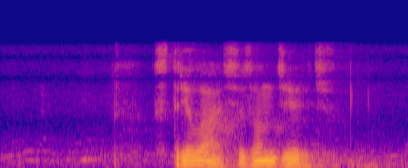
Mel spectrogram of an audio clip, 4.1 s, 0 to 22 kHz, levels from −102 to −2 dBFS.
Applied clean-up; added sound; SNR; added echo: none; none; none; reverberation time 1.3 s.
